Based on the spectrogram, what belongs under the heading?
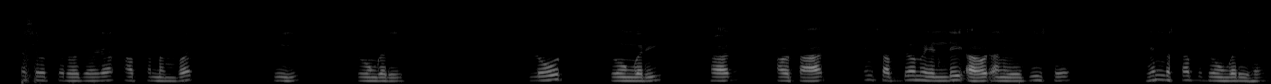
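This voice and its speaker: A woman's voice: fairly low pitch, flat delivery, unhurried, long pauses, darkish tone, no room sound, low-quality recording. A woman tutor reads exam questions and their options aloud, then gives the answer and explains why. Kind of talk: reading quiz questions and answers.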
